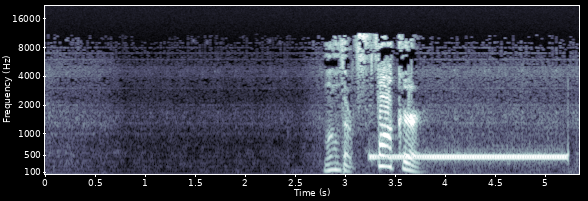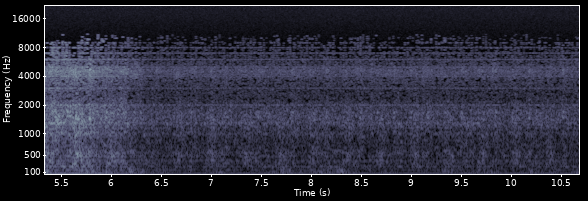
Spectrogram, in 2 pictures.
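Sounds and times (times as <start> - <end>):
quiet room hiss: 0.0 - 10.6
speech: 2.8 - 3.9
telephone electronic ring tone: 3.2 - 5.2.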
